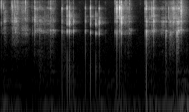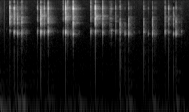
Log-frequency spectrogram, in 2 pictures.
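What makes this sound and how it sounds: Long acrylic nails tap and scratch the lid and sides of a small, round, hollow, pink-painted wooden toy foundation compact held open in the hand. Quick, dry, bright clicks mix with bursts of scratchy rasping, each tap dying away almost at once. The sound is light and high with little low end.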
